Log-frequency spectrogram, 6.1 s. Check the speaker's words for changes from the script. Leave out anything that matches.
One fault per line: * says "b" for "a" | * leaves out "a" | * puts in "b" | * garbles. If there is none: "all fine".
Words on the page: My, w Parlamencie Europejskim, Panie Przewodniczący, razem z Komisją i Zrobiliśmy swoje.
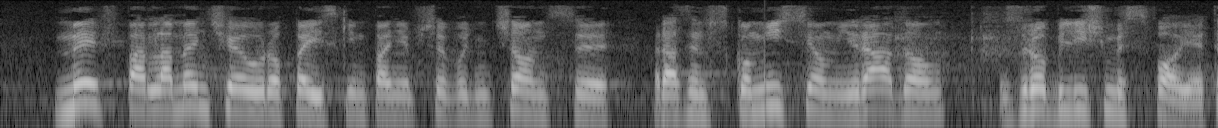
* puts in "Radą"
